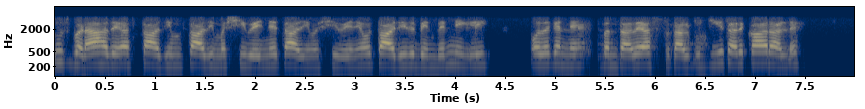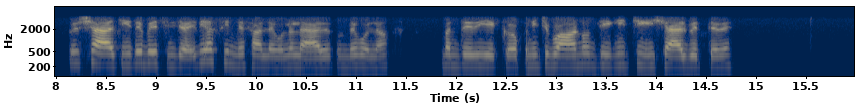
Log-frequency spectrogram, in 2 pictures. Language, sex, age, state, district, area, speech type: Dogri, female, 30-45, Jammu and Kashmir, Reasi, urban, conversation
